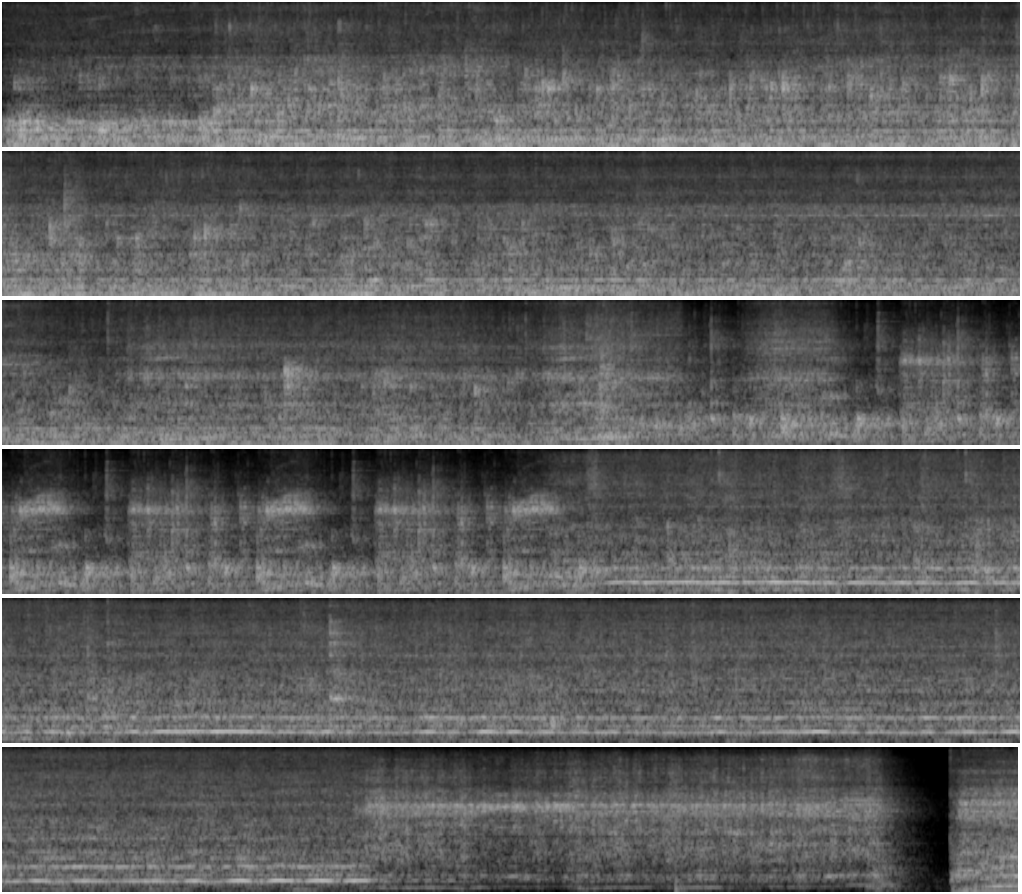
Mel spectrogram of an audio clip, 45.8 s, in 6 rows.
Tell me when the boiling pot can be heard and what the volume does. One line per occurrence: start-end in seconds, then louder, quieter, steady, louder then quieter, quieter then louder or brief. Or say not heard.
0.0-34.9 quieter.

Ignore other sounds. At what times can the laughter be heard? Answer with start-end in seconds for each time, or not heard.
not heard.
